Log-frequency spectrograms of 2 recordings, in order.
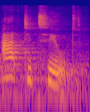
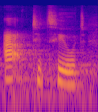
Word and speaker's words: attitude: Từ này là danh từ có ba âm tiết, trọng âm của nó sẽ rơi vào âm đầu tiên, đấy đọc là attitude, có nghĩa là thái độ.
